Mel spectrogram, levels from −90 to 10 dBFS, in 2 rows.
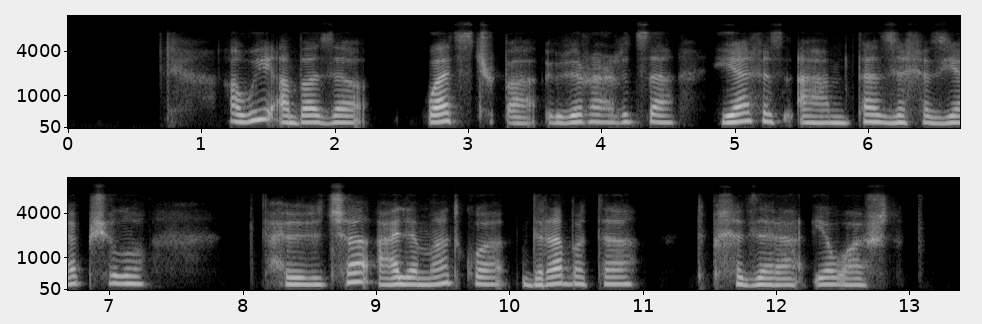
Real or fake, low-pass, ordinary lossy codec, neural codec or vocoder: fake; 7.2 kHz; Opus, 32 kbps; codec, 16 kHz, 0.8 kbps, ZipCodec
